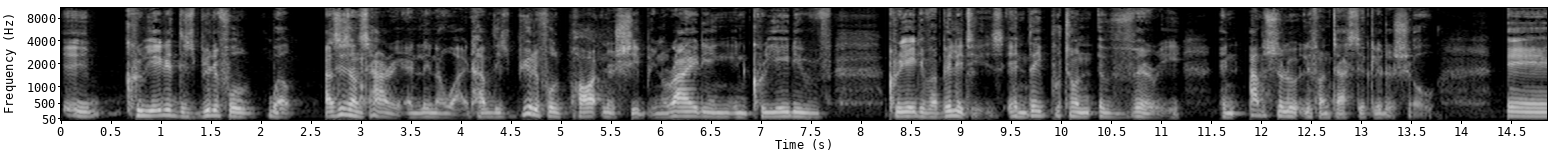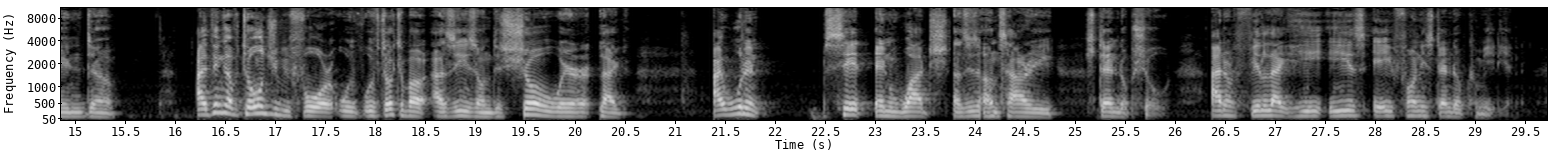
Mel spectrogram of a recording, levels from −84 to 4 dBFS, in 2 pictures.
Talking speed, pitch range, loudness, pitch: 135 wpm, 120-145 Hz, -21 LUFS, 130 Hz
